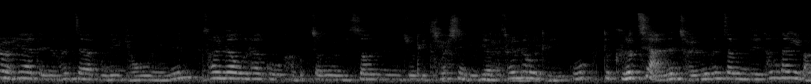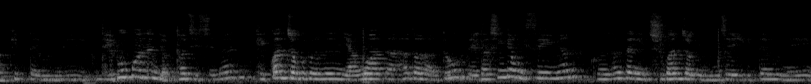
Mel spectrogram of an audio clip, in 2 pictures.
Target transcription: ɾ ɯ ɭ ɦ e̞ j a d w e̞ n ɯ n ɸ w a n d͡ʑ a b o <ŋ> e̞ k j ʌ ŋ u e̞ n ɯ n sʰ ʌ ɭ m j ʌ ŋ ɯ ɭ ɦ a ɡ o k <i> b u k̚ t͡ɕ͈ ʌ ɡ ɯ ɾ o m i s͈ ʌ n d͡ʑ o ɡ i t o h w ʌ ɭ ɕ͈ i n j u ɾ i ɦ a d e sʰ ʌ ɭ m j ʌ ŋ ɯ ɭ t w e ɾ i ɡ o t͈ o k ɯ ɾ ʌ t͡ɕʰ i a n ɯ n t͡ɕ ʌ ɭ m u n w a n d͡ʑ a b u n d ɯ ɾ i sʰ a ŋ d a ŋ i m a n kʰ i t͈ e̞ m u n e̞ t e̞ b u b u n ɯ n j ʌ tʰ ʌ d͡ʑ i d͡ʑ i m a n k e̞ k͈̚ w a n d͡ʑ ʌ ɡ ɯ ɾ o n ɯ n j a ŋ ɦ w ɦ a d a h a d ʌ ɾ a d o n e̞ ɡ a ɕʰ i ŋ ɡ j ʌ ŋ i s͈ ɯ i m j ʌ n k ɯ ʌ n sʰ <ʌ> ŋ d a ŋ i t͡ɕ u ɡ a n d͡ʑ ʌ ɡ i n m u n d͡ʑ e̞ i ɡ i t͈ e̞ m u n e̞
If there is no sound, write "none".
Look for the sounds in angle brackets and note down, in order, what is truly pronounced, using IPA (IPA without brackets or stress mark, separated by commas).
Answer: n, a, a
